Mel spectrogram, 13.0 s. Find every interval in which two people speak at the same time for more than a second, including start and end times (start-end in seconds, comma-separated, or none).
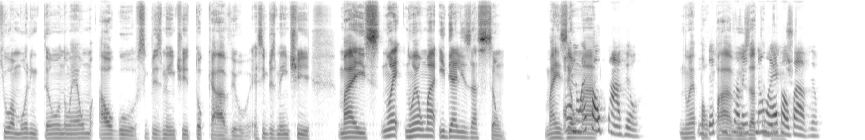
10.6-11.9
